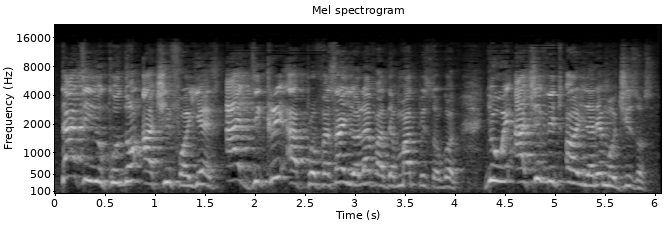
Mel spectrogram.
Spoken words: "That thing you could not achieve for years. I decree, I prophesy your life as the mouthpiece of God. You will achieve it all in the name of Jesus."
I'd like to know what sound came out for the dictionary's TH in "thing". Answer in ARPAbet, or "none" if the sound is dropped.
S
